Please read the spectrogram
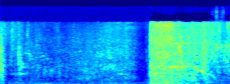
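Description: A makeshift wooden trebuchet's arm swings down and strikes the hatch's glass window, a sudden heavy impact about a second and a half in.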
